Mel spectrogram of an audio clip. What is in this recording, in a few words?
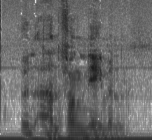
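"een aanvang nemen", Dutch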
